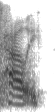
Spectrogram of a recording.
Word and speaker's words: Hallie: and um is it is it hayley or how's your name pronounced it's hallie hallie nice to meet you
